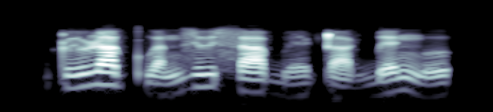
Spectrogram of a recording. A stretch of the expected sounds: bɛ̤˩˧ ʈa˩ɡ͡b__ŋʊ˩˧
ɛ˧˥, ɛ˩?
ɛ˧˥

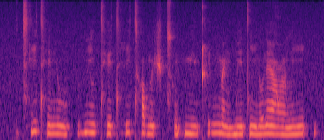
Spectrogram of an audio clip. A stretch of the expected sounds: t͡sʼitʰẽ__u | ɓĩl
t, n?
n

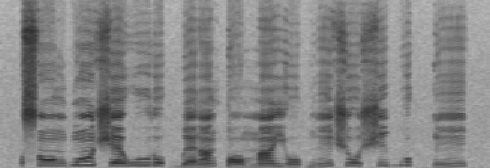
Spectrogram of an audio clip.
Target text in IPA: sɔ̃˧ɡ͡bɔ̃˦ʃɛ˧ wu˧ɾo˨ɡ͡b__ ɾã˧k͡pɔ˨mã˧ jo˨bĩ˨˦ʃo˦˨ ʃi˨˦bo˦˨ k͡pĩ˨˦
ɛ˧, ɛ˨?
ɛ˨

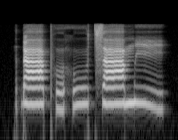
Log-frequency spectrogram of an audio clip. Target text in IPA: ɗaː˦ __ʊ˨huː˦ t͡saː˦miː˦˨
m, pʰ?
pʰ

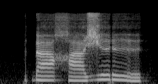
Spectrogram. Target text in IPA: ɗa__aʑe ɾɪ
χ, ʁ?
χ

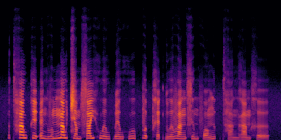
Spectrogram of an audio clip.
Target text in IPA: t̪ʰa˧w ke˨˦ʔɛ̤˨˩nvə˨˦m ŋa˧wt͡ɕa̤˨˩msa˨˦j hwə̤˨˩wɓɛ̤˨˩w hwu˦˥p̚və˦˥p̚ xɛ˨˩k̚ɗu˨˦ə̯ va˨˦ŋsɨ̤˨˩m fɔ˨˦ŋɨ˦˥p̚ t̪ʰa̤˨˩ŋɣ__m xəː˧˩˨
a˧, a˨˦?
a˨˦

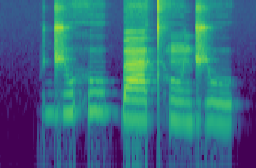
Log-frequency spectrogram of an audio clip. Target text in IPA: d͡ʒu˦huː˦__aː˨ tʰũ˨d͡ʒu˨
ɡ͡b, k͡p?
ɡ͡b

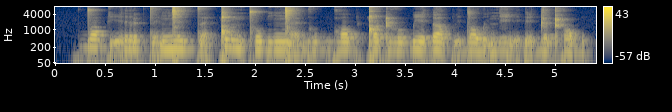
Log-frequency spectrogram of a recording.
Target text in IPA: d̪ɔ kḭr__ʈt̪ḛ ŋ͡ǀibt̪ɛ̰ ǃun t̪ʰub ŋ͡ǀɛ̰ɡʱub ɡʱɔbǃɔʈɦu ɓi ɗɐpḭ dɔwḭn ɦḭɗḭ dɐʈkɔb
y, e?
e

